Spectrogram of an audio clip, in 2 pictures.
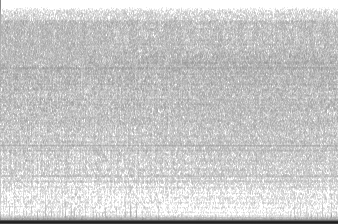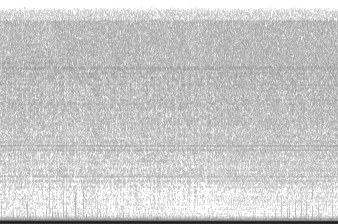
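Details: Hearing test, high-to-low: steady pure tone held about ten seconds, falling very slightly in pitch; low segment of the sweep.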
